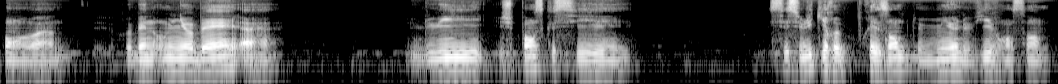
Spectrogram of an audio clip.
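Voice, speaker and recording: A man's voice: lowish voice, fairly even intonation, slow pace, long pauses, darkish tone, slight background noise. A man from Cameroon answering interview questions, hesitant and often repeating words as he thinks aloud. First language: German-speaking background. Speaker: interview guest, start-up founder.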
